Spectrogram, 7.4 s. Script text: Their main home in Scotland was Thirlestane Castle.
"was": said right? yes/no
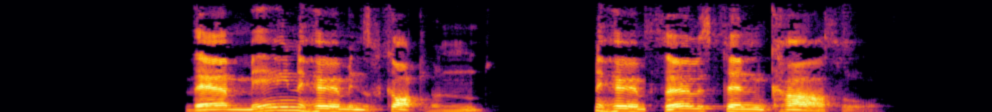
no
